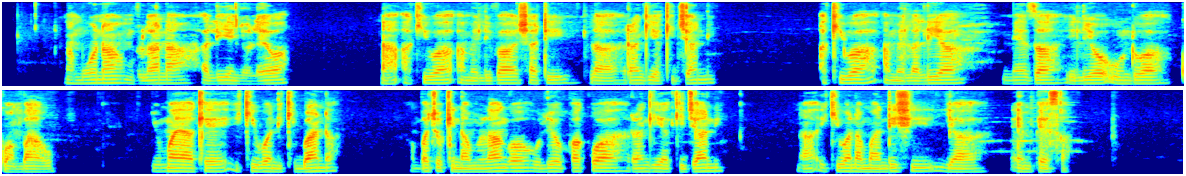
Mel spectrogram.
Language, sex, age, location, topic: Swahili, male, 18-24, Kisumu, finance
